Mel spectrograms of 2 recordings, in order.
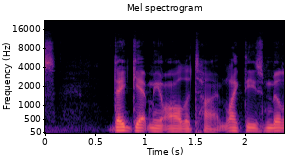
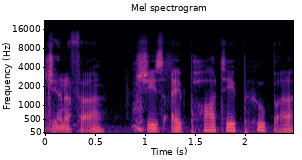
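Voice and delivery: imitated German accent. Repeating the line from a video about Jennifer: imitating a German accent. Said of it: "he talks in this German accent".

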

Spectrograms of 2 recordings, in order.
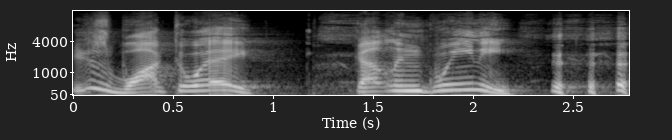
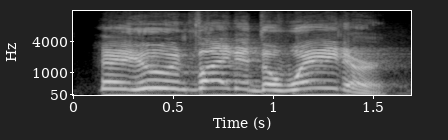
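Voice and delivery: high-pitched, loud yell. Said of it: "yells across the bar".

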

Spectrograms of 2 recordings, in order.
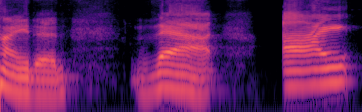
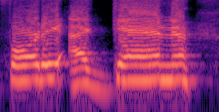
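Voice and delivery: shouted out across, yelling; 6 semitones higher, 6 dB louder than usual. Calling out a phrase to a guest: yelling. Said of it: "Just yelling that to our guest".

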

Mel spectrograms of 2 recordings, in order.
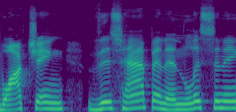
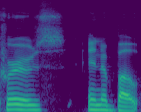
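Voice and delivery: normal talking voice

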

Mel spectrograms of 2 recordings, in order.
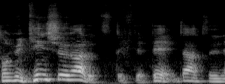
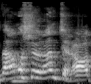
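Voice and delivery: put-on rough shouting in dialect, higher and louder; 12 semitones higher, 9 dB louder than usual. Retelling own past outburst among others at a bar: retelling own loud rough outburst. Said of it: "とかガーって言ったら".

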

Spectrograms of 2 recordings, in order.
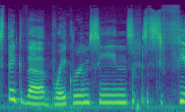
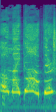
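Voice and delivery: very high, very loud thrilled excited shriek; 11 dB louder than usual. Recalling the first time seeing the set from the shuttle, retelling a yell. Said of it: "and I yelled".

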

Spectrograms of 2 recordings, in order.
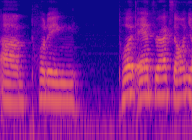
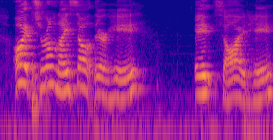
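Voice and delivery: put-on Canadian Midwest accent; 2 semitones higher, 4 dB louder than usual. One speaker riffs in a put-on Canadian Midwest accent. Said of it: "I just want everything to sound more Canadian and, like, Midwest".

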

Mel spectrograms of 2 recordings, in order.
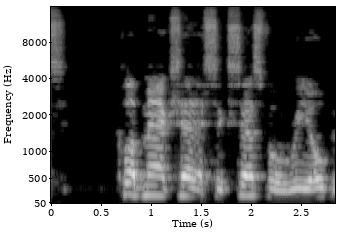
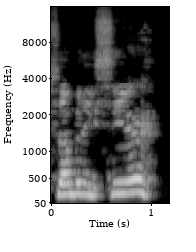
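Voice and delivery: yawning, higher pitch; 4 semitones higher than usual. Narrator reading a character's question during a phone call, yawning.

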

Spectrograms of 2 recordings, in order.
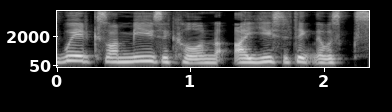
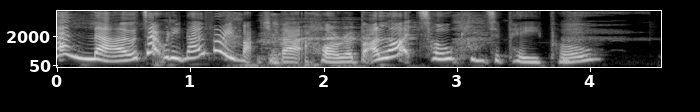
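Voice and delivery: put-on Essex accent, pitched up and sing-song; 9 semitones higher than usual. Showing off accents on a podcast, doing an Essex accent. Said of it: "Essex is sort of different".

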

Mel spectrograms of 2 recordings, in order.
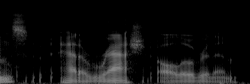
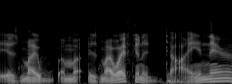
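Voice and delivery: ordinary talk, nothing marked

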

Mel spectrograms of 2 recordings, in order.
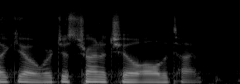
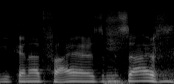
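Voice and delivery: fake French accent, done badly; 3 semitones higher than usual. Telling a joke about French people in occupied Paris, put-on French accent. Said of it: "and whatever the French accent".

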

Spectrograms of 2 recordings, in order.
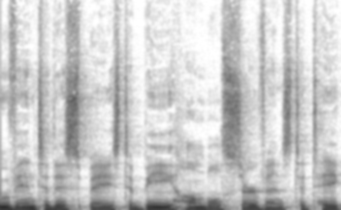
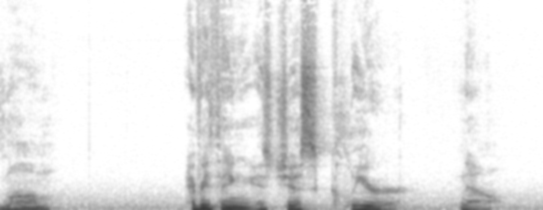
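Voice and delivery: put-on joyful speech, slow, then slower; 5 dB quieter than usual. Retelling a boy answering his mom in the car, retelling slow, joyful words. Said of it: "he said slowly, but with this great joy".

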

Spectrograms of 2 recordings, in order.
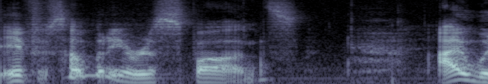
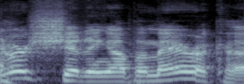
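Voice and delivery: normal talking voice

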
